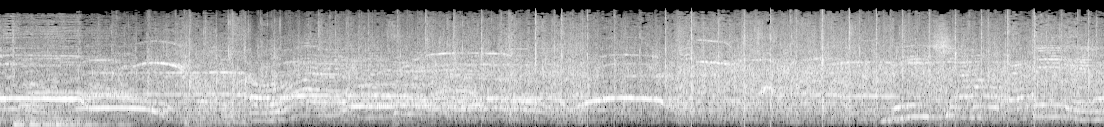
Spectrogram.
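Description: A crowd cheers and whoops.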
